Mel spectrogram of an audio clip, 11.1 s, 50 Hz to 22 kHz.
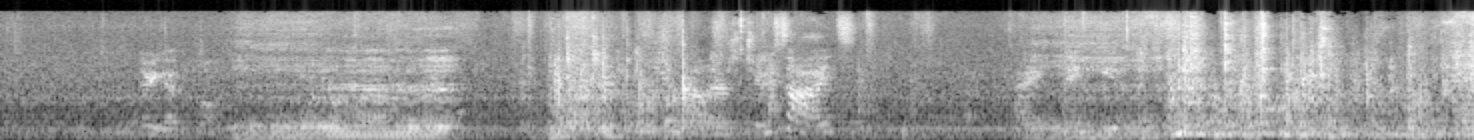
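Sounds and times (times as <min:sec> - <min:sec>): cow mooing: 0:01.7 - 0:03.6.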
